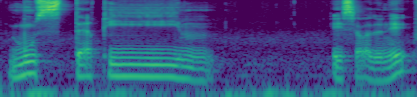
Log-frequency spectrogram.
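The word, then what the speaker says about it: مستقيم: un tanwin à l'écrit, je vais prononcer un soukoun à l'oral. Donc, mustaqim.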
